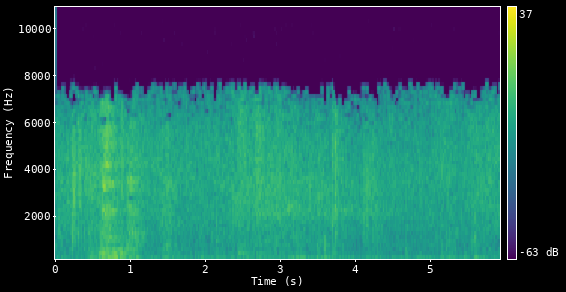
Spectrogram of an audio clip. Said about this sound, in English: The breathing with slight constriction of the throat, where you're making, especially on your exhale, a big sigh every time. Try and get your breath to a nice, slow, and steady rhythm.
